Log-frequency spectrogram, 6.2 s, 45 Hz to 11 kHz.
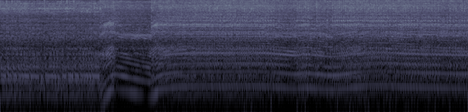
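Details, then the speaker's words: Poulan 525 chainsaw at no-load full revs after carburetor gasket repairs: screaming pitch suddenly sags then wavers as the governed carburetor cuts in; owner wondered about a coil rev limiter. "Alright, yeah. I can hear the carburetor governor kicking in. I think you guys can hear it too."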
